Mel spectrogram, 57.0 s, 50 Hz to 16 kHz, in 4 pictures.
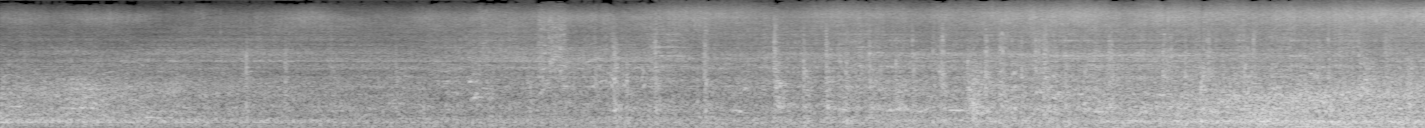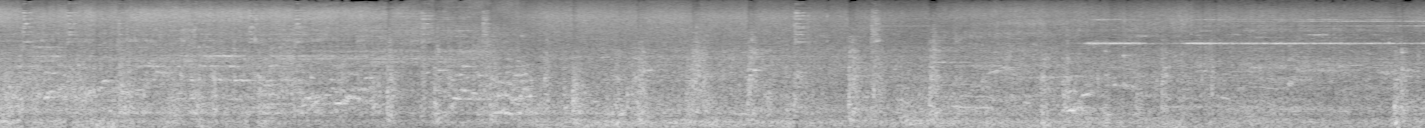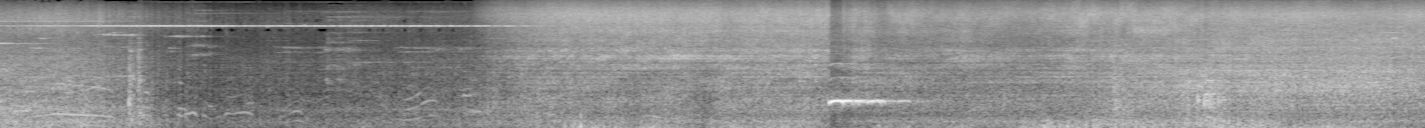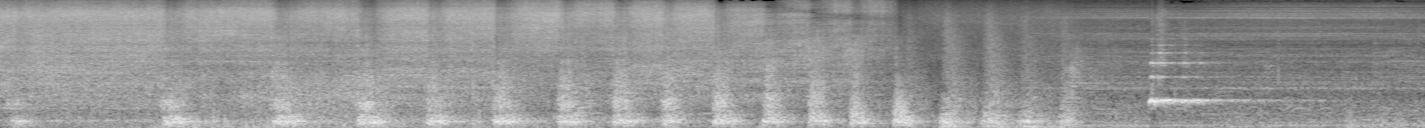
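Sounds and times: steam locomotive hissing: 0:00.0 - 0:31.2, 0:32.5 - 0:57.0
steam whistle blast: 0:36.6 - 0:38.4, 0:54.2 - 0:55.4.

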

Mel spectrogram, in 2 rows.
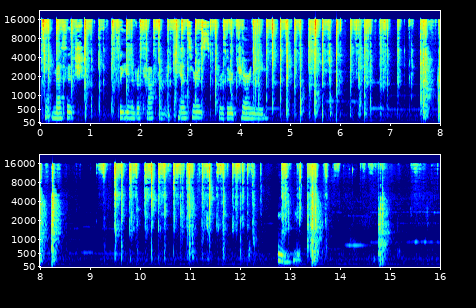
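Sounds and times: cards being shuffled: 0:00.0 - 0:08.3, 0:09.2 - 0:13.8.

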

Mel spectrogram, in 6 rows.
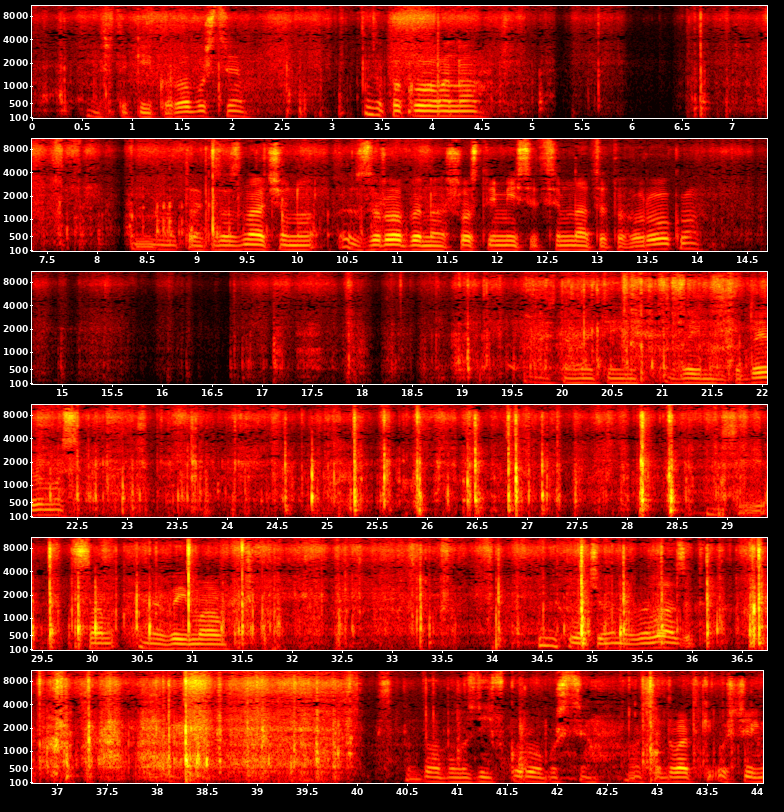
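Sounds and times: soft rubbing and rustling: 0:00.0 - 0:11.6, 0:14.0 - 0:44.0.

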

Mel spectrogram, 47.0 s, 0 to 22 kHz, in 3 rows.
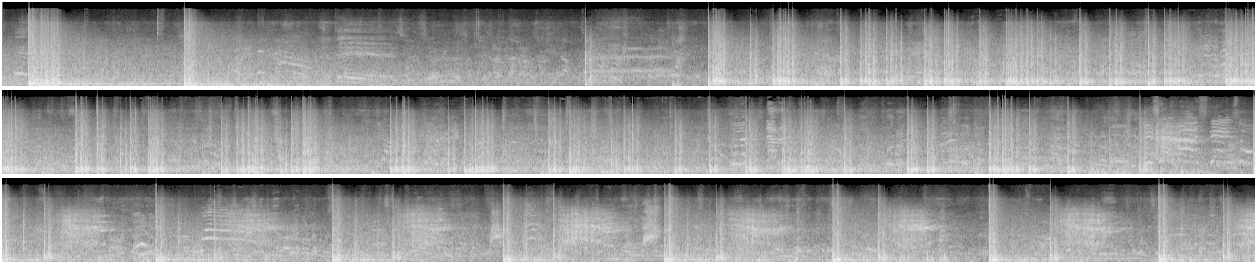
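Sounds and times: fireworks bangs: 0:00.0 - 0:04.9, 0:07.2 - 0:46.9
fireworks crackling: 0:00.0 - 0:06.3, 0:07.1 - 0:46.9.

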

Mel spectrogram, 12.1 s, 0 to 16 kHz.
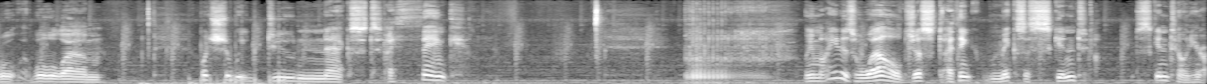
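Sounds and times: man humming in hesitation: 0:06.9 - 0:08.0.

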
